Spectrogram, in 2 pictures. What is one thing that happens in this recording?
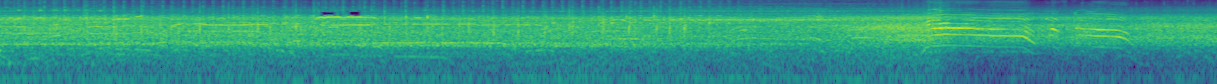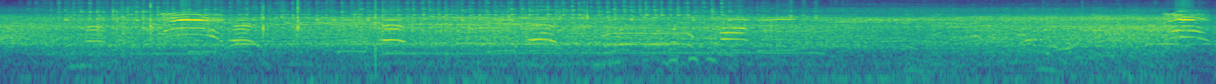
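A large stadium crowd roars and cheers all around.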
